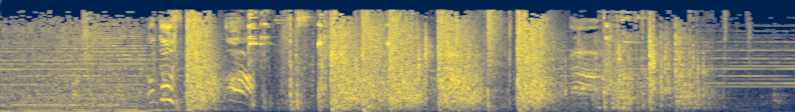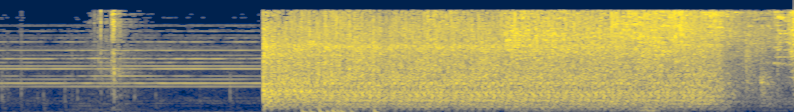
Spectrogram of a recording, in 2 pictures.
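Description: Sustained bursts of rapid automatic gunfire as men shoot up a bar, mixed with shattering glass and clattering debris, then a brief lull with ringing tones before another loud, dense barrage of shooting.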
